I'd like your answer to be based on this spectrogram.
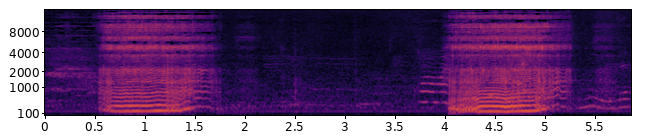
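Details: A dad's snoring during sleep: two loud, rough, rattling snores on breathing in, with quieter breathing between; ordinary snoring.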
